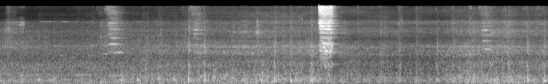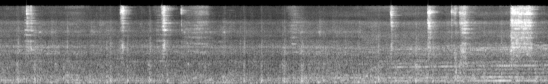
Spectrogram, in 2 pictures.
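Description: Electric passenger train running slowly over the points and drawing past: a steady rumble of wheels on rail, broken by several sharp wheel screeches and clicks, the loudest about six seconds in and again near the end. A low motor hum comes in over the last few seconds as the train is alongside.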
